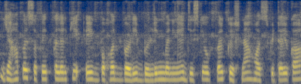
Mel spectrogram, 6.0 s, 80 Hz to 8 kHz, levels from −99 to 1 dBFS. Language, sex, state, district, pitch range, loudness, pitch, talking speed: Hindi, female, Bihar, West Champaran, 180-200 Hz, -18 LUFS, 195 Hz, 160 wpm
